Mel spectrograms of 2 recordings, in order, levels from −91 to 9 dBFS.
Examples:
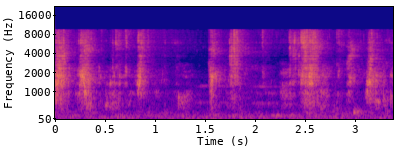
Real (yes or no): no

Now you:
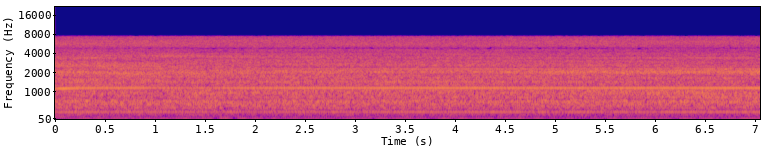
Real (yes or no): yes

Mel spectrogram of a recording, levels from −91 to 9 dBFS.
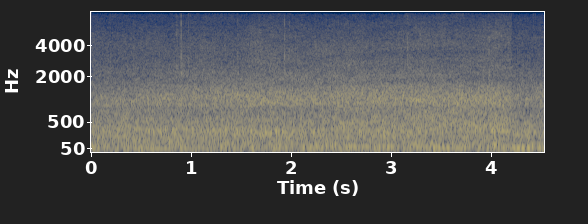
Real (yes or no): yes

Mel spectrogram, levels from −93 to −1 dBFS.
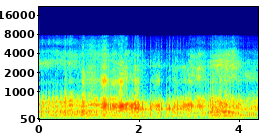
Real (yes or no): no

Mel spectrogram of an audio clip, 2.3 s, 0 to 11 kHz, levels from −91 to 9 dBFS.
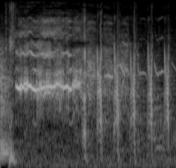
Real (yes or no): yes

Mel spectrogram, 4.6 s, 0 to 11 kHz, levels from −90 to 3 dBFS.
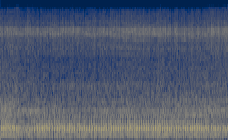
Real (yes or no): no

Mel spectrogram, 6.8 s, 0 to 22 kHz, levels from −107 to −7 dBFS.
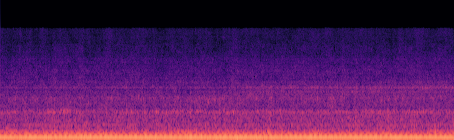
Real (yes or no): no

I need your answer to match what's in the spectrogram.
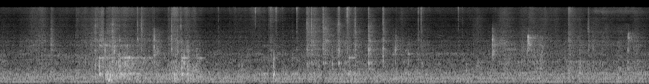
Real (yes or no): no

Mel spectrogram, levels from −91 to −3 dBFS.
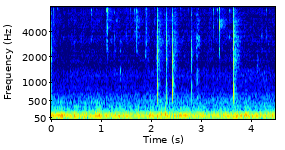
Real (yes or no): no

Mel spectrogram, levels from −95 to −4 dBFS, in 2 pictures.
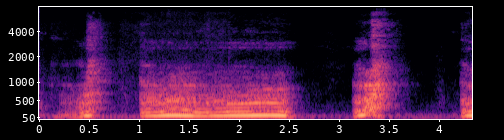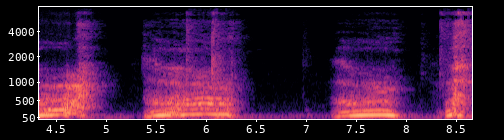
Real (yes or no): yes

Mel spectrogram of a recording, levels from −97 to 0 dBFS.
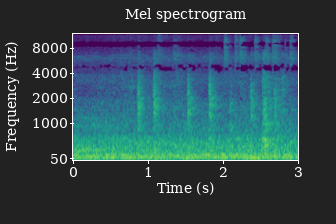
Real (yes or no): no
